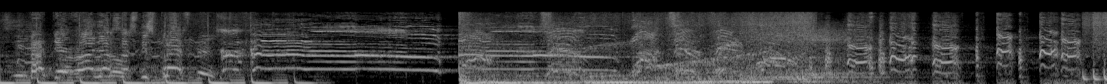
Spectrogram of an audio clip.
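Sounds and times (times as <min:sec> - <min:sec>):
music: 0:00.0 - 0:03.3, 0:04.6 - 0:11.0.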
